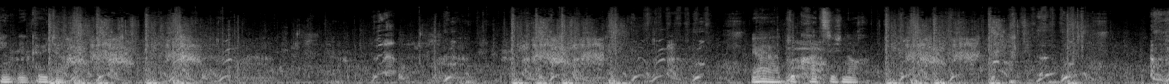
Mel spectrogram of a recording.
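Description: Blades swish and strike in quick bursts of fighting.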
